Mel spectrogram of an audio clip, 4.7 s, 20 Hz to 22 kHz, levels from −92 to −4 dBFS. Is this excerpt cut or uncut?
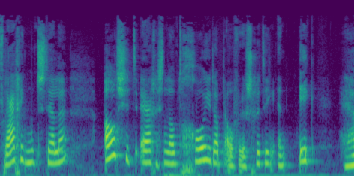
cut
